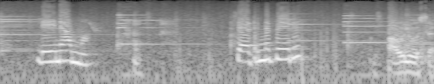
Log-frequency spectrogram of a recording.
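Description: A voice sings the same short phrase twice, lilting up and down. Between the phrases, clear bell-like tones ring and are held.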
